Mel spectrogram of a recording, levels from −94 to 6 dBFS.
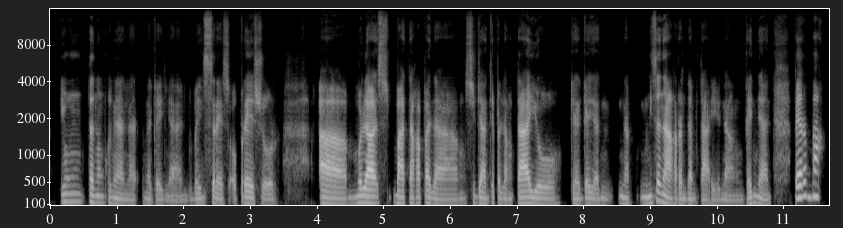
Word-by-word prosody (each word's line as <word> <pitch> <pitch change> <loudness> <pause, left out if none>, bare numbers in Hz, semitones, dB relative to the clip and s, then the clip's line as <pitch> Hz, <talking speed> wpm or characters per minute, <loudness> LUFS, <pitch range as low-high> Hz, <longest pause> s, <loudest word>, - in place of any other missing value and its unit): yung 145 0 -5
tanong 130 -3 0
ko 120 - -9
na 100 -3 -1
na 90 -1 -7
na 100 -2 -9
ganyan, 85 -3 -7
di 100 - -16
ba 105 - -5
yung 100 - -5
stress 95 0 -2
o - - -4
pressure, 100 -4 -1 0.6
ah, 105 -3 +6
mula 120 +2 +6
s 120 - -4
bata 115 -1 +3
ka 115 - +1
palang 95 -3 -1
estudyante 110 -3 -1
pa - - -1
lang 100 0 -5
tayo 110 -2 +3 0.2
kaya 100 -2 -3
ganyan 100 -3 -4
na 110 -3 -4 0.2
minsan 125 +8 0
nakaka-ramdam 105 -5 +3
tayo 90 0 -2
ng 85 -2 -7
ganyan, 105 -4 -2 0.4
pero 220 +3 +6
ba 235 +1 +3
105 Hz, 170 wpm, -26 LUFS, 95-115 Hz, 0.6 s, ah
